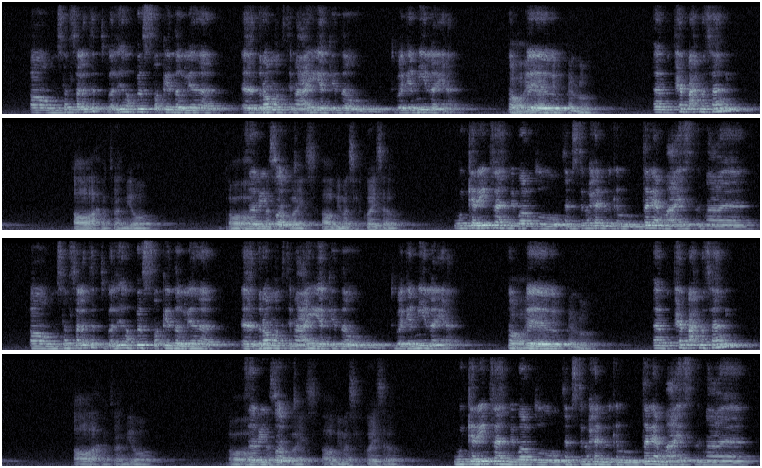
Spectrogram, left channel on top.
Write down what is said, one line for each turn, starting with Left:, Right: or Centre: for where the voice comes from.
Right: اه مسلسلاتها بتبقى ليها قصة كده وليها آه، دراما اجتماعية كده وبتبقى جميلة يعني طب
Left: اه هي
Right: آه،
Left: يعني حلوة
Right: آه، بتحب أحمد فهمي؟
Left: اه أحمد فهمي اه اه
Right: ظريف
Left: اه بيمثل
Right: برضه
Left: كويس اه بيمثل كويس أوي
Right: وكريم فهمي برضه تمثيله حلو اللي كان طلع مع يس... مع آه،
